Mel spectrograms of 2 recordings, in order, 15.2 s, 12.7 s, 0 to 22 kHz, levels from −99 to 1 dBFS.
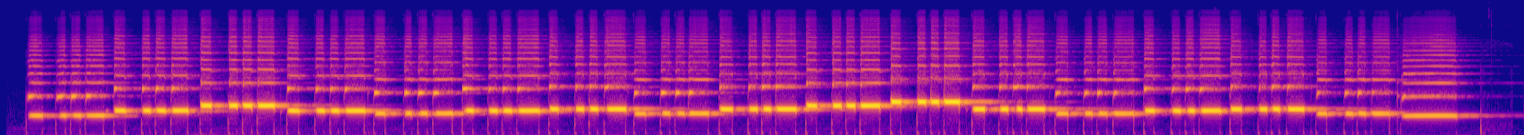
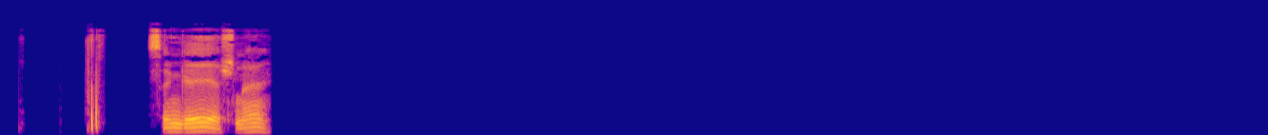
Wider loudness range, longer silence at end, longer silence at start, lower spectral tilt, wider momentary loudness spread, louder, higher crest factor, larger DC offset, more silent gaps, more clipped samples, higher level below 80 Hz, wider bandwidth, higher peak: second, 5 LU vs 8 LU; second, 0.55 s vs 10 s; second, 0.3 s vs 0.85 s; second, 0.5 dB/octave vs -2.5 dB/octave; about the same, 12 LU vs 12 LU; about the same, -14 LUFS vs -16 LUFS; second, 12 dB vs 26 dB; neither; second, none vs 1.07-1.47 s; neither; about the same, -68 dBFS vs -72 dBFS; about the same, 9.4 kHz vs 9.6 kHz; about the same, -2 dBFS vs 0 dBFS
